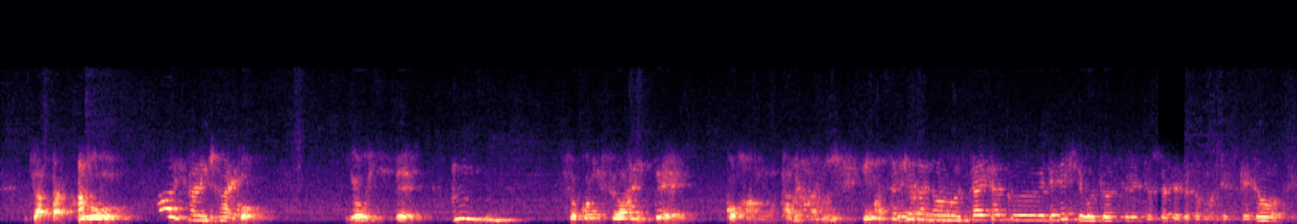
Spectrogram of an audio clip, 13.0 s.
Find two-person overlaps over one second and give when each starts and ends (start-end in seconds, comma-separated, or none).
7.9-9.7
